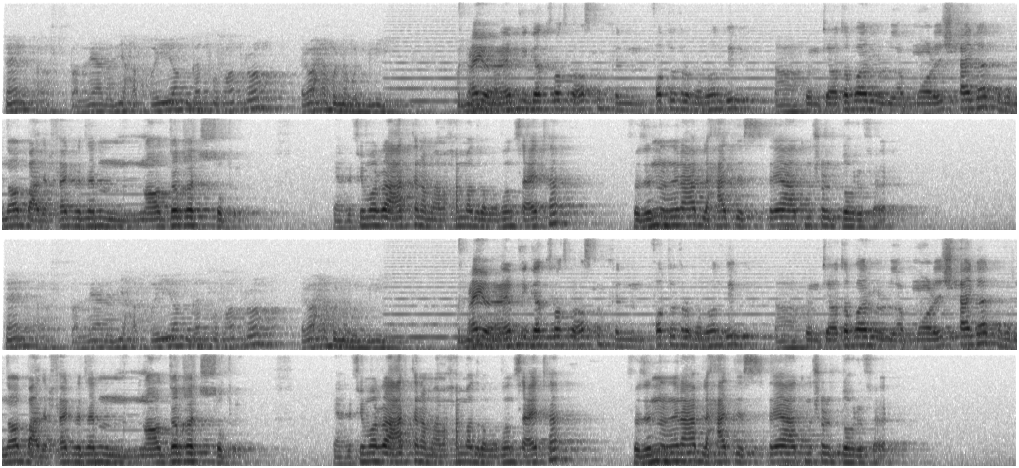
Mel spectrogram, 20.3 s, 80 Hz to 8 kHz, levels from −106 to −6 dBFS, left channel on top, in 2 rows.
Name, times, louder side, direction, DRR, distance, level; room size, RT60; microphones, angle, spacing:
voice 1, 0.0-2.6 3.0-3.9 4.5-5.0 7.7-8.0, equal, 25° left, 3 dB, 2.7 m, -34 dB
sound 1, 3.8-12.2, right 1 dB, 10° right, 3.8 m, -44 dB
voice 2, 4.7-7.4 8.0-12.4 13.5-15.7 16.5-19.0, right 1 dB, 25° right, 7 dB, 2.1 m, -27 dB
25.0 x 25.0 x 7.6 m, 0.98 s
head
